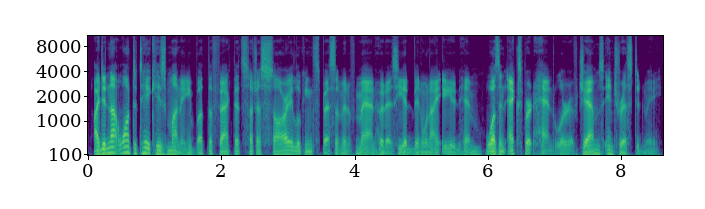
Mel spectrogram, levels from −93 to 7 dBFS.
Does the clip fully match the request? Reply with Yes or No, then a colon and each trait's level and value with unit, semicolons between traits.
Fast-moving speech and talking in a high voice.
No: fast, 245 wpm; very low, 90 Hz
